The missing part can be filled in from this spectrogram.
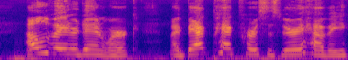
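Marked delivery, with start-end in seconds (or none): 0.2-1.3 elevator stressed, pushed a bit louder.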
